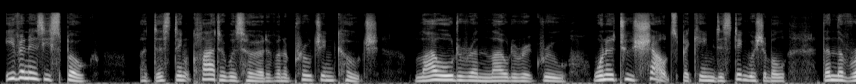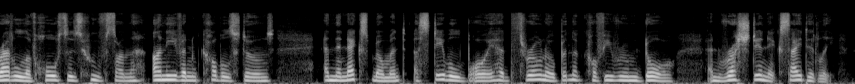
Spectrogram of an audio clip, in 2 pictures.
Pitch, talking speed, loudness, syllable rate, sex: 180 Hz, 185 wpm, -18 LUFS, 5.5 syllables/s, female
